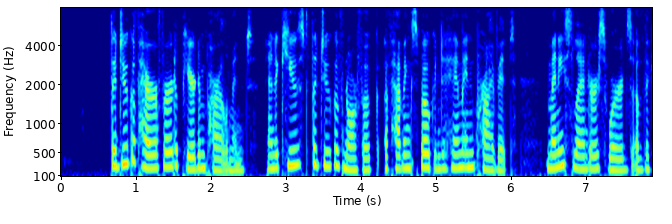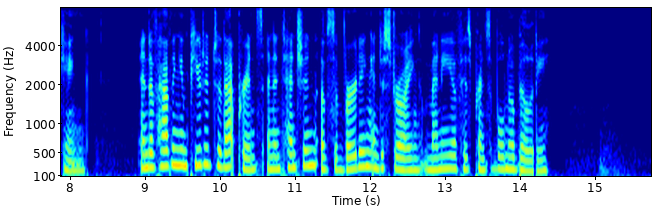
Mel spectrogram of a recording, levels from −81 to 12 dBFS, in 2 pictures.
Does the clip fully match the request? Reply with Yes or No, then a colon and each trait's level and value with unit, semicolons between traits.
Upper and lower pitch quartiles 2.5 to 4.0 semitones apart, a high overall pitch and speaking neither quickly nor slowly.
Yes: average, 3.7 semitones; high, 225 Hz; average, 170 wpm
